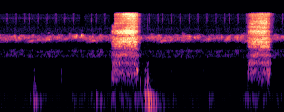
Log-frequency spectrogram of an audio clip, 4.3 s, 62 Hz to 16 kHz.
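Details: Barn owl in a nest box at night, 19 February 2024 around 9 pm, an adult feeding an older owlet one on one; two harsh, breathy hissing screeches about two seconds apart over a steady electronic hum and faint low thumps.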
